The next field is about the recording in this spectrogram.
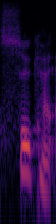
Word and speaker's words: psuche: It's the word psuche. Silent P at the front of it, psuche.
